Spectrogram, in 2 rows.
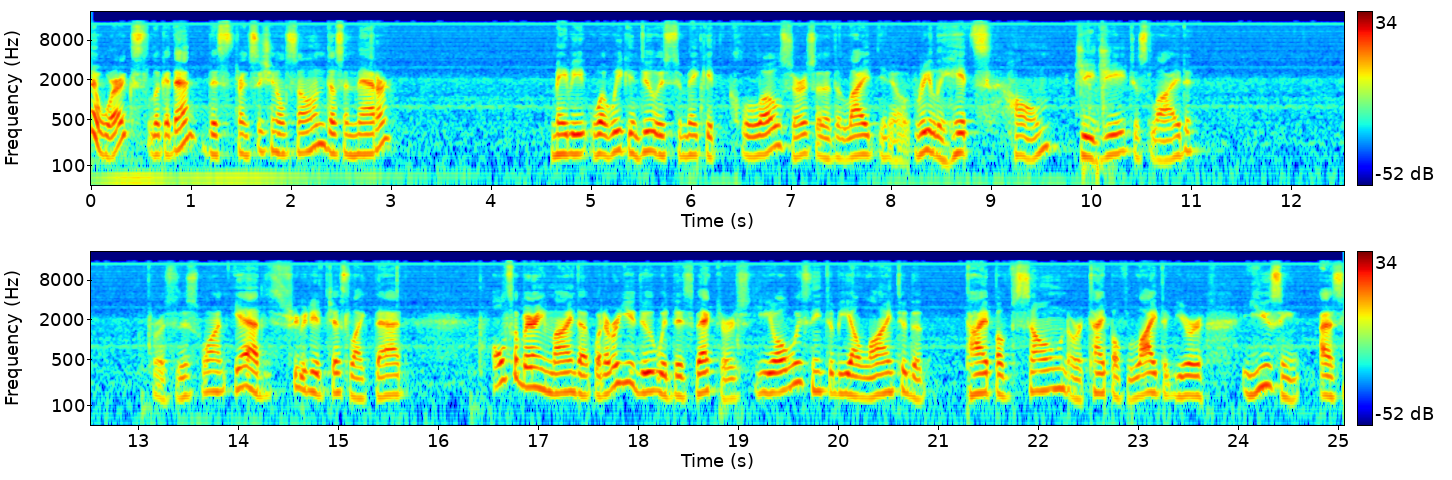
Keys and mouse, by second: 0.0-1.7 middle drag, 6.2 g, 9.0 click, 10.1 g, 12.8 click, 14.4 g, 16.5 g, 19.0 alt+a.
